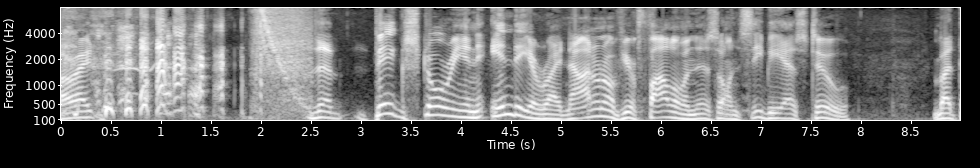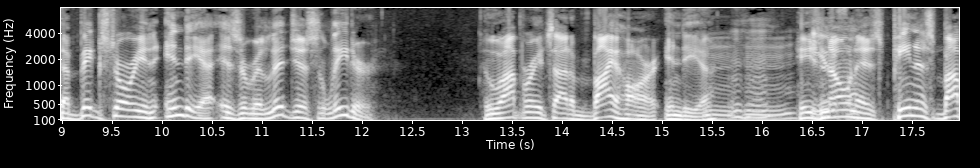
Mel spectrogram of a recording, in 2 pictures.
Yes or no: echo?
no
